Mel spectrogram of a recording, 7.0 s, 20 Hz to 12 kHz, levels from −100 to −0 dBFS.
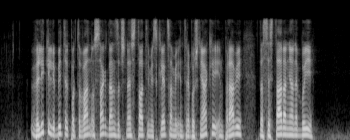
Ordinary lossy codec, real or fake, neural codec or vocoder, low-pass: AAC, 64 kbps; real; none; 7.2 kHz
